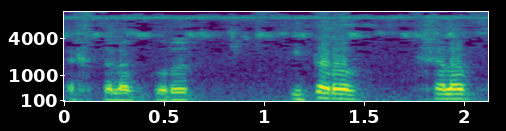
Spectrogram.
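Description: Crickets chirping in a steady pulsing rhythm behind a man's short bursts of speech, with a faint constant high-pitched tone.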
